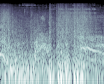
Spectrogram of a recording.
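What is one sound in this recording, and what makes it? A gunshot bangs.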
